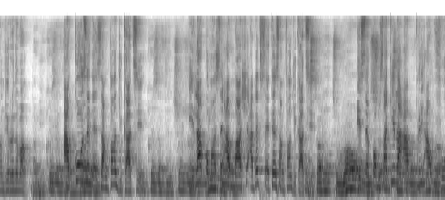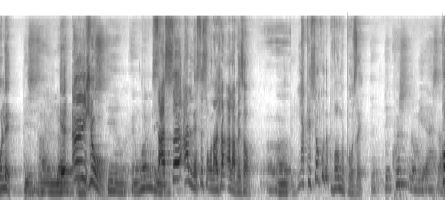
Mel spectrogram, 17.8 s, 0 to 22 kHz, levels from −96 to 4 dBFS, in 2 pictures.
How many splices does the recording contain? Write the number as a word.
one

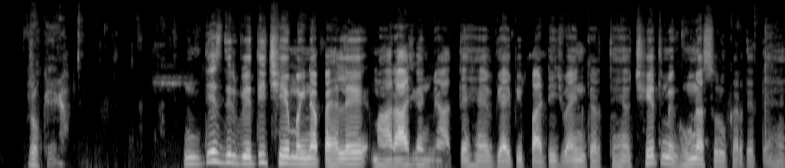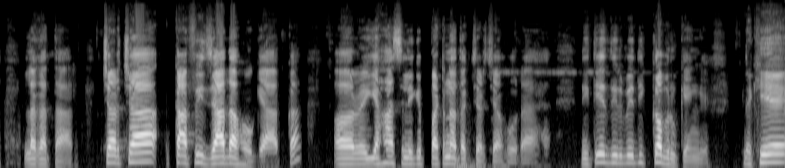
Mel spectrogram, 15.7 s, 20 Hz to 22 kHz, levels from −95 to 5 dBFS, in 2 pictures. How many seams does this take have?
zero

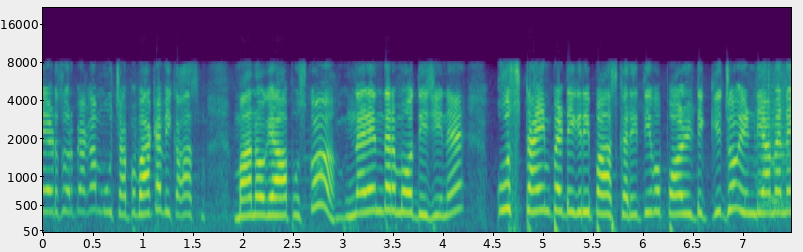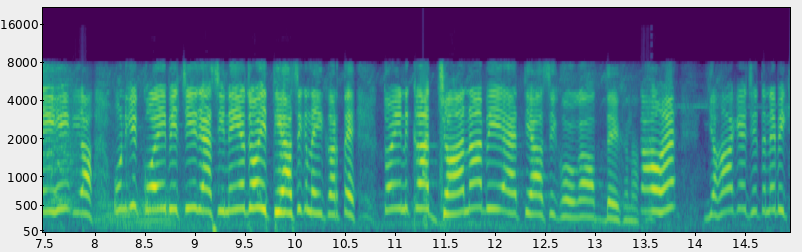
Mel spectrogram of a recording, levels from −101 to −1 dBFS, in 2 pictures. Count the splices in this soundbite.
three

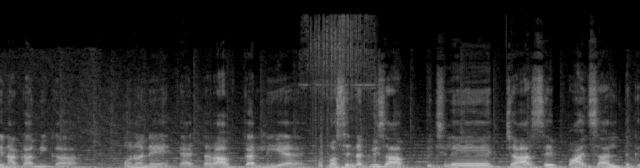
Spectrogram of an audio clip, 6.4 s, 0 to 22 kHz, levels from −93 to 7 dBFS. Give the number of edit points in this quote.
two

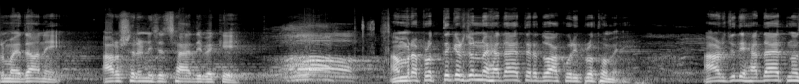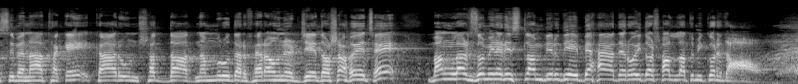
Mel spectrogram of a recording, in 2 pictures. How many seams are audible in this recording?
one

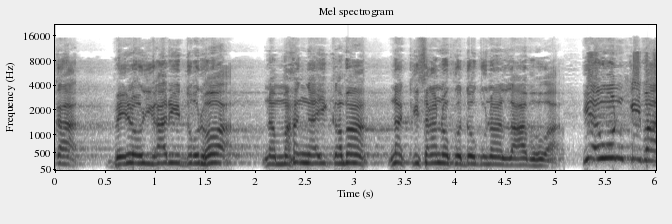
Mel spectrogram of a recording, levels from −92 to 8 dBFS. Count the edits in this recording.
one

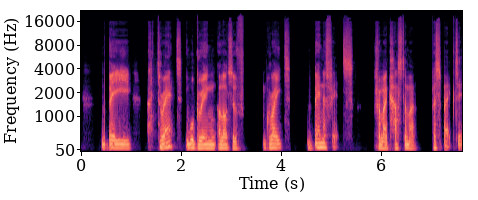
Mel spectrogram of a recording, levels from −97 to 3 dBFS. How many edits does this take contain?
one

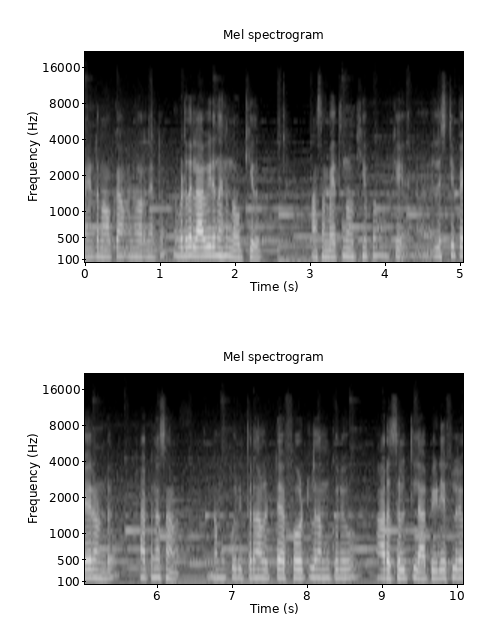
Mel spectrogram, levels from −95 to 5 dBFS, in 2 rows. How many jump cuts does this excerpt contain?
three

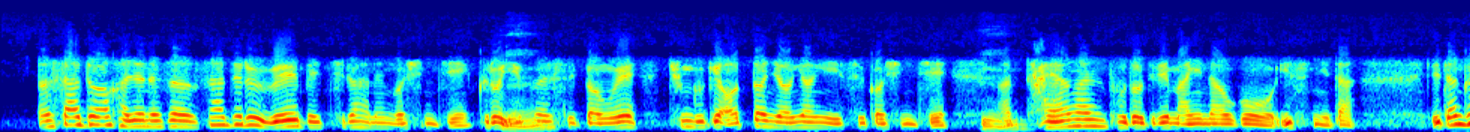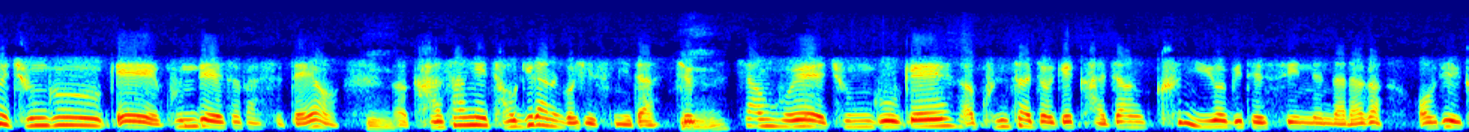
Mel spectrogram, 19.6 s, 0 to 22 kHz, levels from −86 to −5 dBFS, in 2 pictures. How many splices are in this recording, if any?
zero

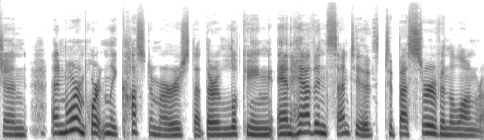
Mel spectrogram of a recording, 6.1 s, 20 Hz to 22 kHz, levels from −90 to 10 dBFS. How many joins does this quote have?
one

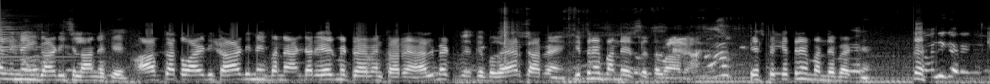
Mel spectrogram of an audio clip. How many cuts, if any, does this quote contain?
zero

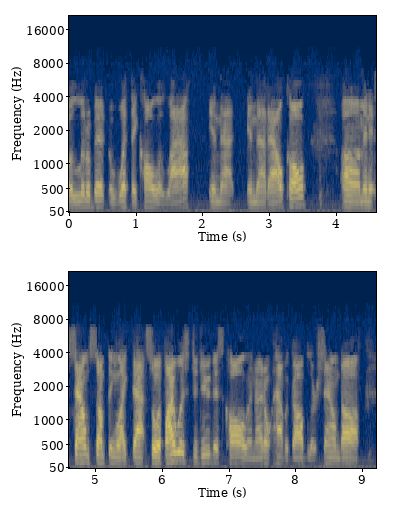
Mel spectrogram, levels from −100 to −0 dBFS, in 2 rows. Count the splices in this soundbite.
zero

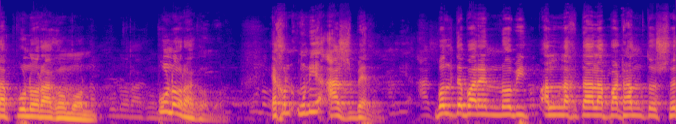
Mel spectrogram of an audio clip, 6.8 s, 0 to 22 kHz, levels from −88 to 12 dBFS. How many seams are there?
zero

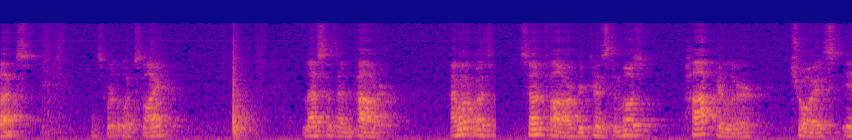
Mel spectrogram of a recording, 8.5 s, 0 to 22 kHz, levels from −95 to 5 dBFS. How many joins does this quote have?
zero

